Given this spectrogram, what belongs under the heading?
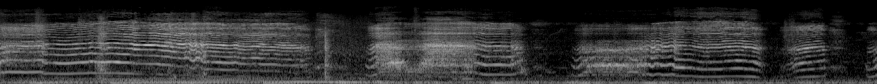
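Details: Loud, sustained, high-pitched wailing cries in repeated bouts with short breaths between: a baby crying, with faint room noise.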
